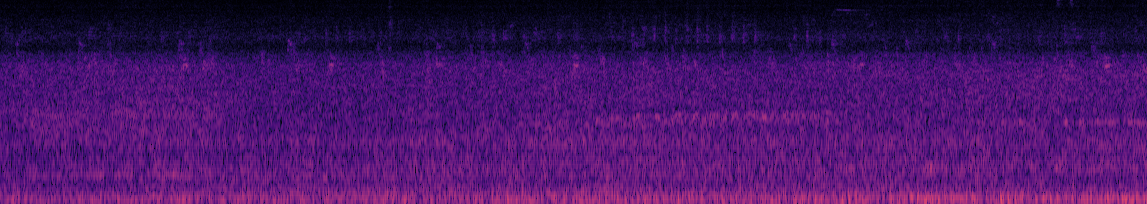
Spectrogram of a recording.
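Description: Diesel passenger train approaching from a distance: a low, steady rumble that grows slowly louder.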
